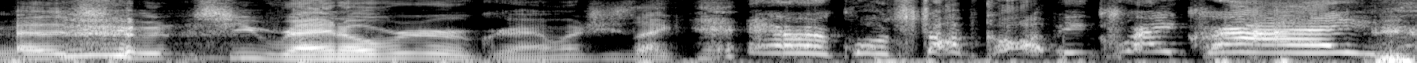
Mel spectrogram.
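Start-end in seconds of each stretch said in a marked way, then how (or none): 2.5-4.6 put-on very high little-girl screech; shrieking tattletale. Little girl telling on Eric to her grandma, mock shriek. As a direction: imitate a kid screeching to grandma.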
